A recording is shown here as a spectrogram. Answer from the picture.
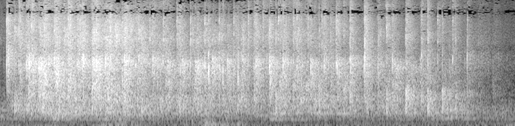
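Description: A small group clapping, starting suddenly and thinning out near the end.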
